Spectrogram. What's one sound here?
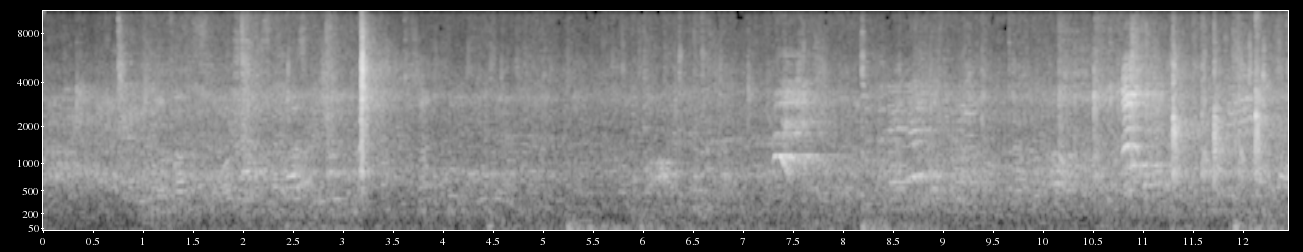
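Shoes squeak sharply on a court floor.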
